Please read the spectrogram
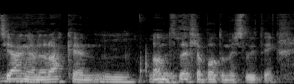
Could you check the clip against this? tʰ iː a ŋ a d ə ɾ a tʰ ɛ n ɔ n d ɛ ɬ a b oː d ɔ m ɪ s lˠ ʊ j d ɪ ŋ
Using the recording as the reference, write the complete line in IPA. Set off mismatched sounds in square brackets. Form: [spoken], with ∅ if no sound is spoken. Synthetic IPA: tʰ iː a ŋ a [n] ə ɾ a [kʰ] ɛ n ɔ n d ɛ ɬ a b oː d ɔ m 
